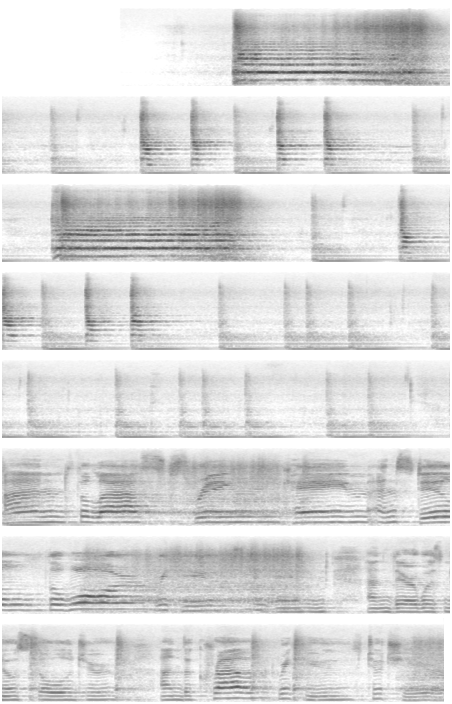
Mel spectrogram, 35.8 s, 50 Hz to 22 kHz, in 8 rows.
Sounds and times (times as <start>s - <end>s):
Percussion: 27.5s - 35.7s.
